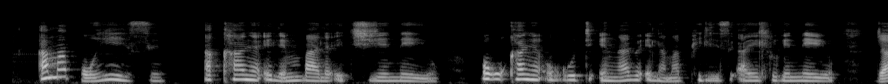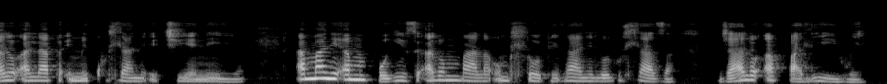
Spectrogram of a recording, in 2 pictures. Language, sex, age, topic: North Ndebele, female, 50+, health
